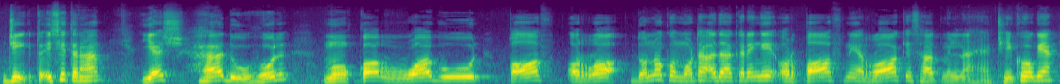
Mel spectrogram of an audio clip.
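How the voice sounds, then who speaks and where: High, smooth-voiced man teaching tajweed. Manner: slow drawn-out melodic recitation, then brisk explanation. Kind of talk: tajweed lesson with chanted recitation.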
